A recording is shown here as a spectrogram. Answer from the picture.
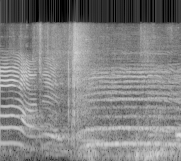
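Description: Young women singing a traditional Zulu song together: a falling phrase, then a long held note.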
